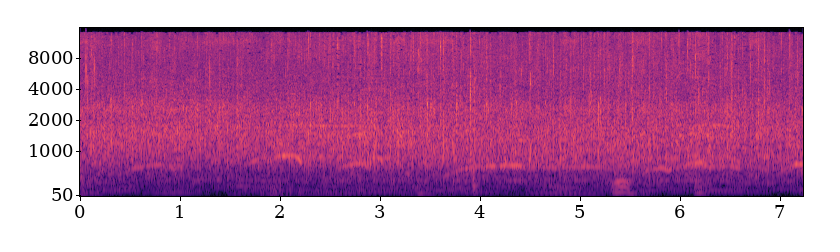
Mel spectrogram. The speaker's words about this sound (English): Come on, Louisville. Come on, Prosper. Come on, Dallas. Come on, let's give him a round of applause as he comes up to deliver God's word to us today.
